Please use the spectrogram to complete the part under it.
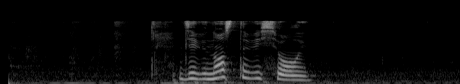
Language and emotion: Russian, neutral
